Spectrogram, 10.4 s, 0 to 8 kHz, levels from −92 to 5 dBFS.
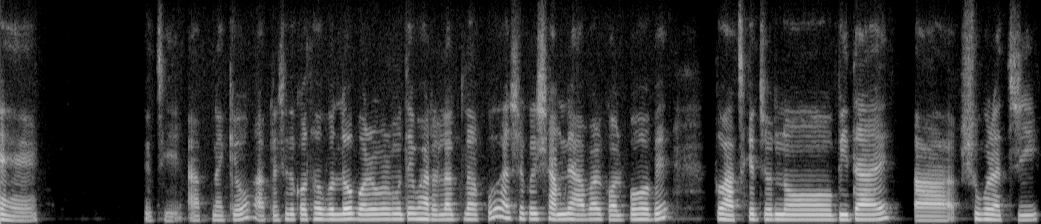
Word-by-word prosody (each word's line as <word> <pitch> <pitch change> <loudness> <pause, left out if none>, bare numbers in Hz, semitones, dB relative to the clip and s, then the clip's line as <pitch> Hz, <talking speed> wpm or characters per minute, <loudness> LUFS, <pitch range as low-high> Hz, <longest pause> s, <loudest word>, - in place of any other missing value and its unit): হ্যাঁ। 145 -5 -1 1.3
জ্বী 135 - -13 0.3
আপনাকেও। 160 +3 -5 0.2
আপনার 160 +1 -8
সাথে 180 -1 -2
কথা 185 +2 -1
বলেও 185 +1 +5
বরাবরই 180 0 +3
বড় - - -2
মতোই 195 +1 +1
ভালো 180 -2 +2
লাগলো 180 +1 -2
আপু। 185 +3 -8 0.2
আশা 220 -2 -3
করি 195 0 +1
সামনে 185 +1 +3
আবার 185 +1 0
গল্প 165 0 -2
হবে। 185 +2 +1 0.5
তো - - -7
আজকের 175 +3 -3
জন্য 180 0 +2 0.6
বিদায়। 175 +1 +3 0.4
আহ 145 -1 +1 0.2
শুভরাত্রি। 170 -3 -2
180 Hz, 145 wpm, -19 LUFS, 165-185 Hz, 1.3 s, বলেও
